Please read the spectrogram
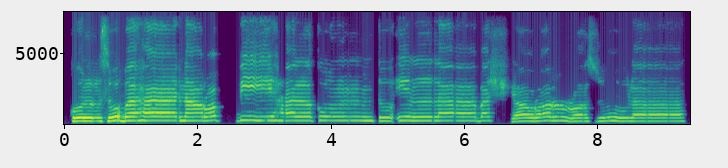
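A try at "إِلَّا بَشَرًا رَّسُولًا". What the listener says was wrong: Enggak bash tapi basya. Yang ada tasdid sayang dari illa saja.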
